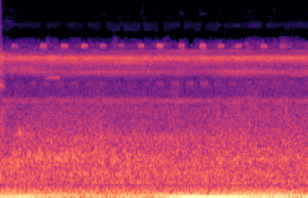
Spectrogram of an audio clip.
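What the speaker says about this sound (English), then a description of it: "Oh, I'm hearing a Japanese burrowing cricket." Japanese burrowing cricket chirping faintly in a night chorus of insects, steady high tones running throughout with a low rumble of background noise, no voices.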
